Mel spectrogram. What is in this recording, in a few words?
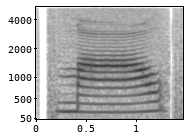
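"maau5", Cantonese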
